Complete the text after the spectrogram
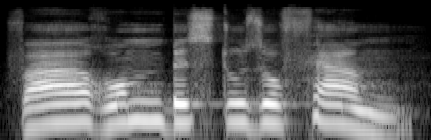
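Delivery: loud, high, anguished question; despairing cry. Acted. Preacher voicing a believer crying out to God, loud anguish. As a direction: hurl the question at a distant God. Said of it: "unsere Verzweiflung hinausschreien".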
